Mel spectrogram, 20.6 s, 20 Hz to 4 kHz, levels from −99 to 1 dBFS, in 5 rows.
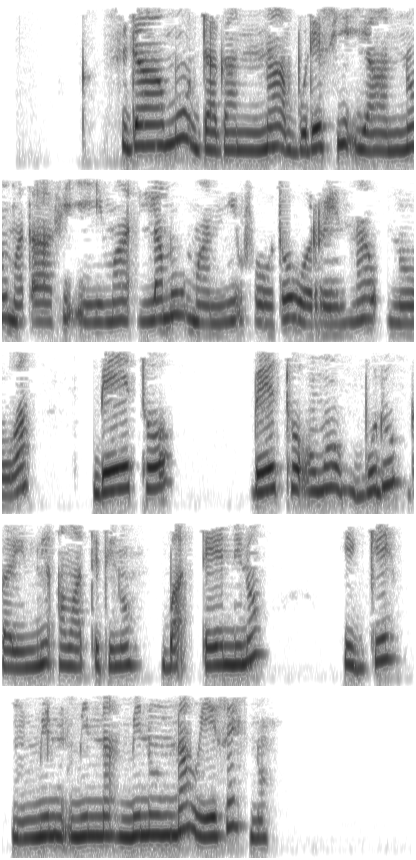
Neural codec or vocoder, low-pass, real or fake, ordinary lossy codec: vocoder, 44.1 kHz, 128 mel bands every 512 samples, BigVGAN v2; 3.6 kHz; fake; MP3, 24 kbps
